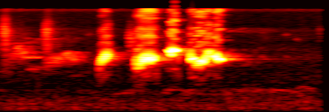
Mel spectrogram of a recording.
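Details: Red-whiskered bulbul singing a short, quick wild-style phrase: one rising note, then a fast run of bright, warbled whistles lasting about half a second against quiet background.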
